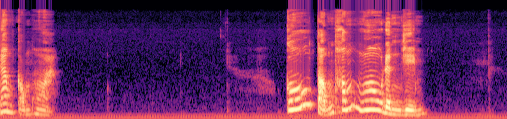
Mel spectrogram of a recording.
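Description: A middle-aged woman speaks calmly, close to a phone microphone.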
